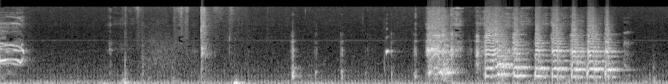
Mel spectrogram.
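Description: A woman laughing: soft breathy giggles and catches of breath, then a higher-pitched giggle in quick bursts about four seconds in.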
